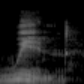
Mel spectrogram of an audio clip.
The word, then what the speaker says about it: wind: Mind, kind, wind. Note that this can also be the word wind.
